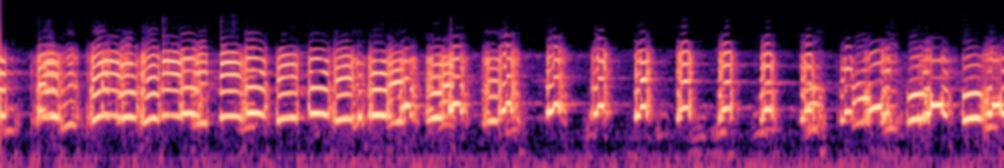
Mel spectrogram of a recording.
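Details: Red-legged seriema flock singing in chorus; crowded, overlapping yelping notes at first, then clearer separate yelps spaced evenly, loud and ringing with upturned endings.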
